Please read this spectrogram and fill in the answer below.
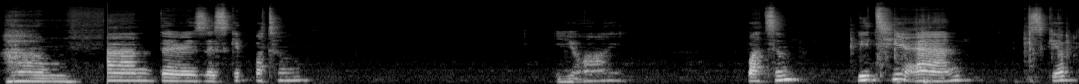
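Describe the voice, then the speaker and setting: A tutorial instructor thinking aloud in a halting, unscripted way while demonstrating game development on a computer. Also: mid-range voice, low-quality recording. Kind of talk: unscripted screen-recorded software tutorial. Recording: background hiss, keyboard typing noise.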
